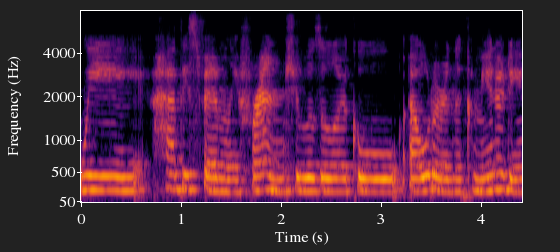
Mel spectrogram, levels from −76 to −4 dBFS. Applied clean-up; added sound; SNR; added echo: none; none; none; reverberation time 0.4 s.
